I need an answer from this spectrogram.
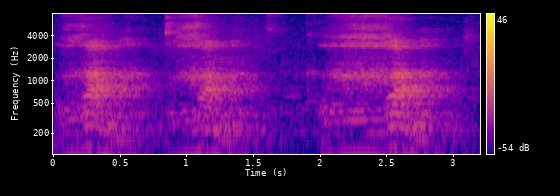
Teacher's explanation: La pronuncian un poquito más atrás y más suave que nosotros. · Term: G fricativa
